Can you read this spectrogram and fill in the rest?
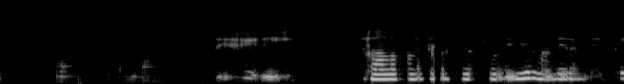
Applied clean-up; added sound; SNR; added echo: neural mask model DeepFilterNet 3.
